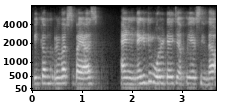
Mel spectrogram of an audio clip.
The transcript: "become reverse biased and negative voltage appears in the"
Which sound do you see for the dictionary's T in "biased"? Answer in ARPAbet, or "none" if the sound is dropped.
none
